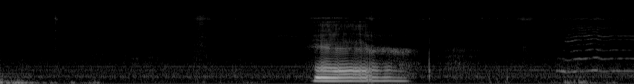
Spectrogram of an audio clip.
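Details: Domestic cat begging for treats by the pantry, a cat that follows its owner from room to room waiting for them; one loud, drawn-out harmonic meow lasting about a second, then a softer, higher meow near the end, with quiet indoor background.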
